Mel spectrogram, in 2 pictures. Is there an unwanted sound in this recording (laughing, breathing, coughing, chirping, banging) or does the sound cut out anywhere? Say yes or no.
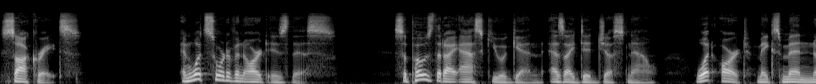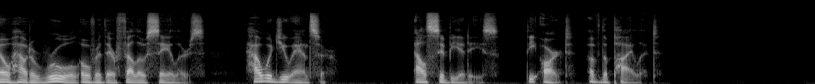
no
